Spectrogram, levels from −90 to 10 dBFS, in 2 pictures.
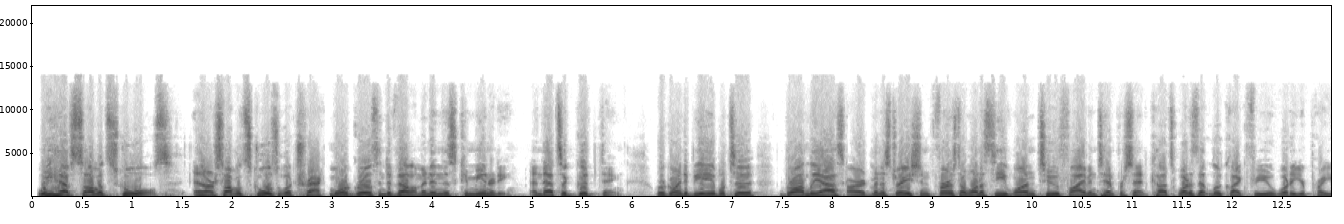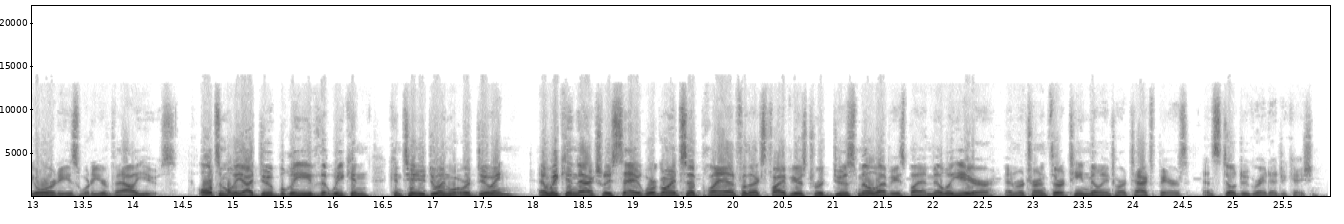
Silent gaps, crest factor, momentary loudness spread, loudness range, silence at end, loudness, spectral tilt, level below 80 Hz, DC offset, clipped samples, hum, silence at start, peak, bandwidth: none; 14 dB; 9 LU; 3 LU; 0.15 s; -21 LUFS; -6.5 dB/octave; -52 dBFS; under 0.1%; under 0.1%; none; 0.05 s; -6 dBFS; 13 kHz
